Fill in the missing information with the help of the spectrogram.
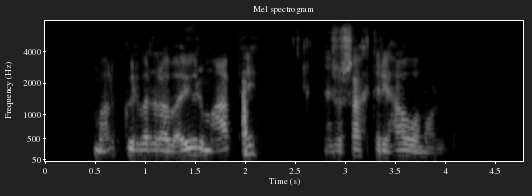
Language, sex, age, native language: Icelandic, male, 40-49, Icelandic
